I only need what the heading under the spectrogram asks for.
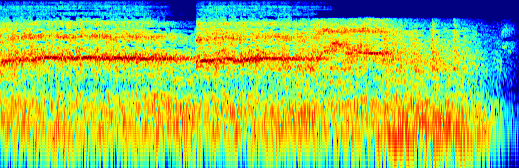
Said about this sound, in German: Und die Sekunden, die werden einem dann ganz schön lang, wenn man dem Schwein dabei zusehen muss, wie das versucht zu fliehen, wie die schreien.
